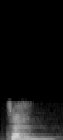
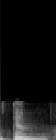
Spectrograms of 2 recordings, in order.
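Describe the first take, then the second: First: "تن" with an open e, low and falling; low, careful model "تن"; correct ten. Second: "تن" with a narrow i; wrong ten, "tin". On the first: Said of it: "في ناس كتير قوي بتقول تن". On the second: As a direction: close the vowel so "تن" sounds like "tin". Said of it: "مفيش حاجه عندي اسمها تن". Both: Shown as a demonstration.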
